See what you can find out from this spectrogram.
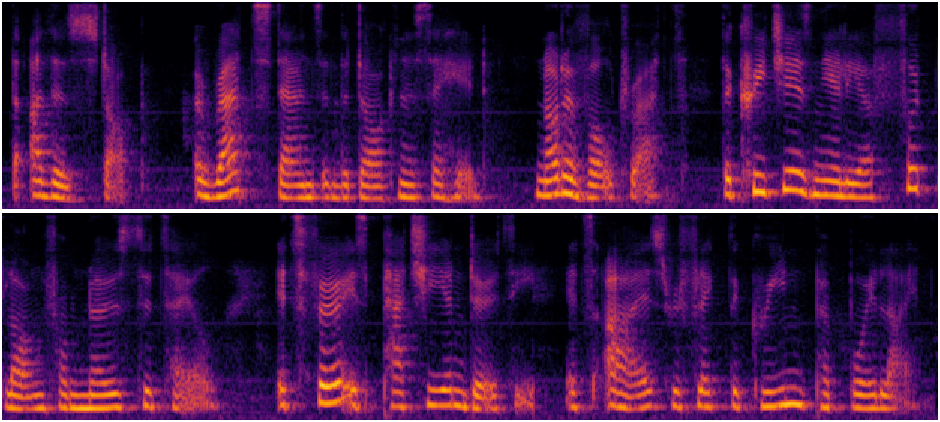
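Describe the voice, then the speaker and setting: A woman narrating an audio drama in a measured, descriptive way. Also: medium pitch, warm tone.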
